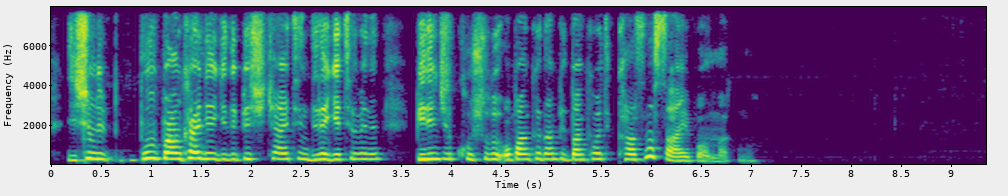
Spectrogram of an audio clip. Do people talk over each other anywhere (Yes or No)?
No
